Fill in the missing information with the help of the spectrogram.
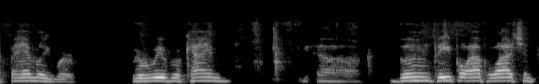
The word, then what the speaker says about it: Appalachian: They put me in a little office and taught me how to pronounce Appalachian. This is Appalachian, Lash, Appalachian.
